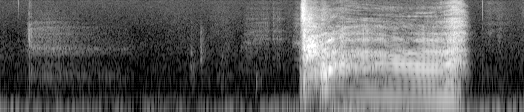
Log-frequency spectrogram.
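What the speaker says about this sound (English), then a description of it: "It's a dad sneeze." A single sneeze, close and loud, bursting out of near silence and trailing into a voiced tail lasting over a second.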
